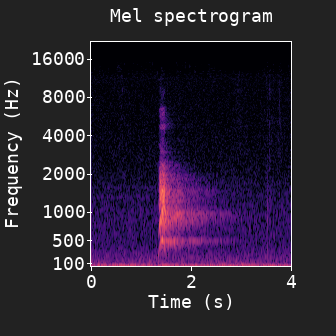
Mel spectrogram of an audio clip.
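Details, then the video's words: One loud dog bark with a lingering echo, set against a faint low rumbling background. "Dog sounds | Top 7 dogs barking video | Sounds of dogs barking and howling"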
